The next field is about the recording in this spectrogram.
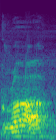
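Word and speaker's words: grá: And gra, and it's pronounced the same way, it might be spelled G-R-A-W in English, mm-hmm. but it's G-R-A, acute accent, mm-hmm.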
